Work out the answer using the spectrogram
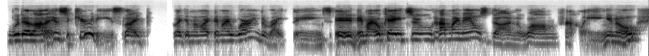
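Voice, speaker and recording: A woman's fairly high, bright, sharp voice with a Spanish accent, vocal fry, very wide pitch swings and hardly any pauses. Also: moderate pace. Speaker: kayak angler and paddling panelist. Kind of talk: panel discussion.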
